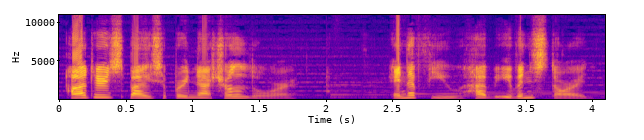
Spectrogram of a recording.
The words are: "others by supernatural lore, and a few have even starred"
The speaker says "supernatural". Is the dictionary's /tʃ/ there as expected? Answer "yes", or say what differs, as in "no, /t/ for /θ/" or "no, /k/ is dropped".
no, /ʃ/ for /tʃ/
